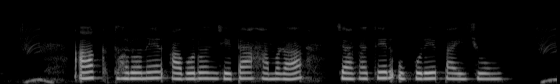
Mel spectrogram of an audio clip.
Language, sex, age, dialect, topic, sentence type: Bengali, female, 18-24, Rajbangshi, agriculture, statement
